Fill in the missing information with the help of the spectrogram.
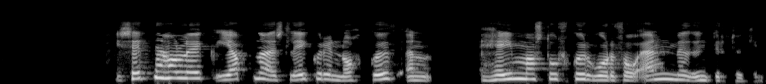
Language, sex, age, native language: Icelandic, female, 40-49, Icelandic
